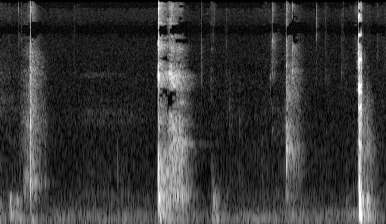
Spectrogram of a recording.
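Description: A spoon scrapes thick yogurt from a plastic tub.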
